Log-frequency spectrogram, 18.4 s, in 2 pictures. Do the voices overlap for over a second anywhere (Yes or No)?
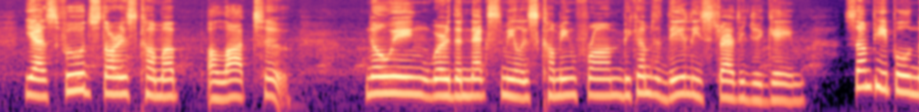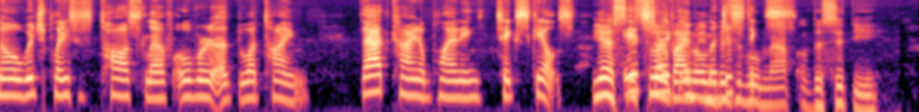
Yes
